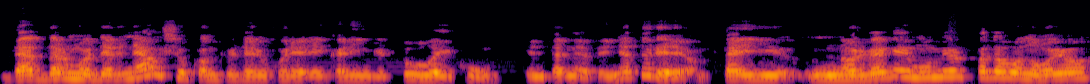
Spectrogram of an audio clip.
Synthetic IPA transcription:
bʲɛt̪̚d̪ɐrmoːd̪ʲɛrʲnʲɛʊsʲuːkoːmʲpʲjʊt̪ʲɛɾʲuːkʊɾʲiɛɾʲɛɪkɐlʲiːŋʲɡʲɪt̪uːlˠɐɪkuː | ɪnʲt̪ʲɛrʲnʲæt̪ʊɪnʲɛt̪ʊɾʲeːjo̰ːmt̪ɐɪnoːɾʲʋʲæːɡɐɪmʊmɪrpɐd̪oːʋɐnoːjoː

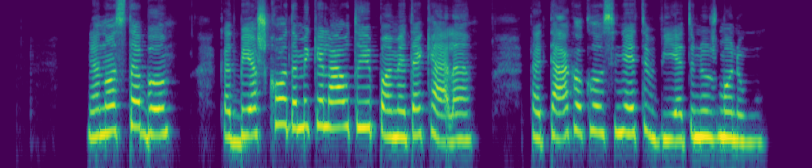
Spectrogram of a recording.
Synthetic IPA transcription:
nʲɛnuɔst̪ɐbʊ | kɐt̪bʲɛjɛʃkoːd̪ɐmʲɪkʲɛlʲæˑʊt̪oːjɪpɐmʲɛt̪ʲɛːkʲæːlʲæ | pʲɐt̪t̪ʲæːkoːklˠɒʊsʲɪnʲeːt̪ʲɪʋʲiɛt̪ʲɪnʲuːʒmoːnʲuː

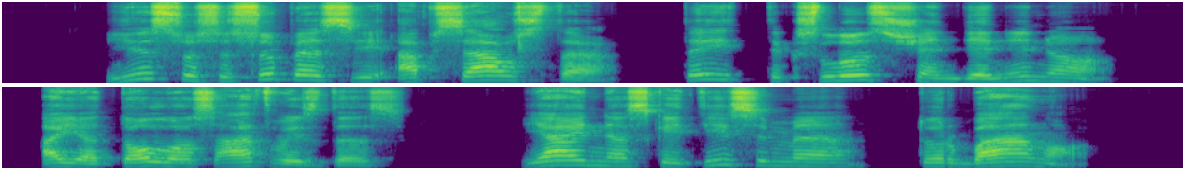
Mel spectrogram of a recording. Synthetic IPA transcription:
jɪsːʊsʲɪsʊpʲɛsiːʔɐpʲsʲæʊst̪ɑ | t̪ɐɪt̪ʲɪkslˠʊsʃʲɛnʲd̪ʲiɛnʲɪnʲoː | ɐjɛt̪ɔlˠoːsɑːt̪ʋɐɪzd̪ɐs | jɛɪnʲɛskɐɪt̪ʲiːsʲɪmʲɛ | t̪ʊɾbɑːno̰ː

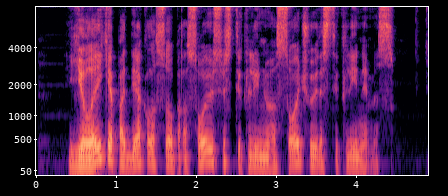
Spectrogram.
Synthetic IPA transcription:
jɪlˠɐɪkʲepɐd̪ʲeːklˠɐsʊɐpɾɐsoːjʊsʲʊsʲt̪ʲɪklʲɪnʲuɐsoːt͡ʃʲuˑɪɾsʲt̪ʲɪklʲinʲḛːmʲɪs

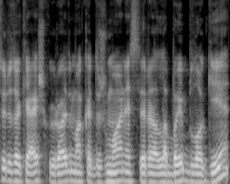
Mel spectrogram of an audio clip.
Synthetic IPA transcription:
t̪ʊɾʲɪt̪oːkʲiɐɪʃkʊiːɾoːd̪ʲiːmɐkɐt̪ʒmoːnʲeːsiːɾɐlˠɐbɐɪblˠoːɡʲɪ

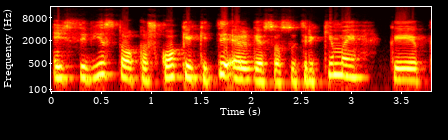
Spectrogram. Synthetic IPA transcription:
ɪʃʲsʲɪʋʲiːst̪oːkɐʃkoːkʲiɛkʲɪt̪ʲɪʔɛlʲɡʲɛsʲoːsʊt̪ʲɾʲɪkʲɪmɐɪkɐɪp

